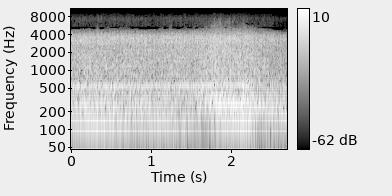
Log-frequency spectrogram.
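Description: A truck engine drones steadily as the vehicle drives on an icy road on a cold night, a continuous low humming rumble with no voices.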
